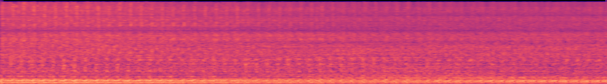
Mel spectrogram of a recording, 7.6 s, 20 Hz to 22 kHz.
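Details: 2011 Chevrolet Equinox LT, 2.4L, 132,000 miles, at idle: light, regular top-end ticking about two and a half per second over a steady idle; cause unknown.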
